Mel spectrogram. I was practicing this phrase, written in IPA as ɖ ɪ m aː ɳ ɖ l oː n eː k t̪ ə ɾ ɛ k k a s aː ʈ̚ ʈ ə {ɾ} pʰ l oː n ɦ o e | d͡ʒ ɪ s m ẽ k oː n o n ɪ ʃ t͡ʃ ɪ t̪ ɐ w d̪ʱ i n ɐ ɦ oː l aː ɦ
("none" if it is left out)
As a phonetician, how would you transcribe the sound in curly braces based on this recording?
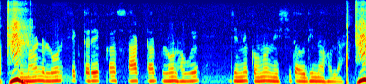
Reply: ɾ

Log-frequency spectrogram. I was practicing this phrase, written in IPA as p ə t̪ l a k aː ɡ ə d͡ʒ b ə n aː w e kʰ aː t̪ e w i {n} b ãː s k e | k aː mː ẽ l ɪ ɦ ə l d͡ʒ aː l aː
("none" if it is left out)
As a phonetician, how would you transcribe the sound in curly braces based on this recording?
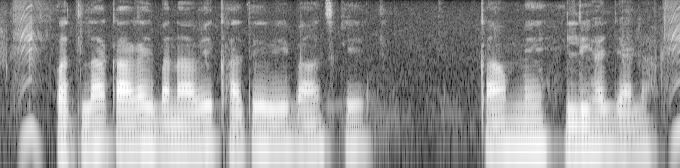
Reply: none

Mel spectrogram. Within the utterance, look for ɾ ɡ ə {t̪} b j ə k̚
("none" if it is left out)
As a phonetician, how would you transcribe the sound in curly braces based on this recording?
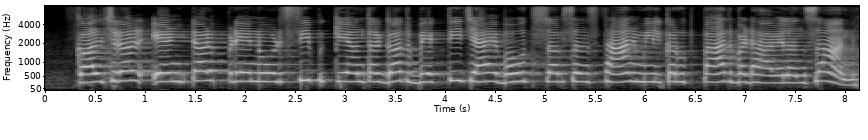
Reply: t̪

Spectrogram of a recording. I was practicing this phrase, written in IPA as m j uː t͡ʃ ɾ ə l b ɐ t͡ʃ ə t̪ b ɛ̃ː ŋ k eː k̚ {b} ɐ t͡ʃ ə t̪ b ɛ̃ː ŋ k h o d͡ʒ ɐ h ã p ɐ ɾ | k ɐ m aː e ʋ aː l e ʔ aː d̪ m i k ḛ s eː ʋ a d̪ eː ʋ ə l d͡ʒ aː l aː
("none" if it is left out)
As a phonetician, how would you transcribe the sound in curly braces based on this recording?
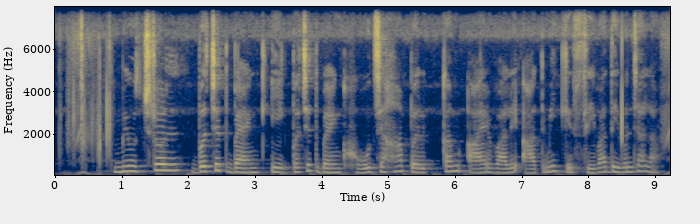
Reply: b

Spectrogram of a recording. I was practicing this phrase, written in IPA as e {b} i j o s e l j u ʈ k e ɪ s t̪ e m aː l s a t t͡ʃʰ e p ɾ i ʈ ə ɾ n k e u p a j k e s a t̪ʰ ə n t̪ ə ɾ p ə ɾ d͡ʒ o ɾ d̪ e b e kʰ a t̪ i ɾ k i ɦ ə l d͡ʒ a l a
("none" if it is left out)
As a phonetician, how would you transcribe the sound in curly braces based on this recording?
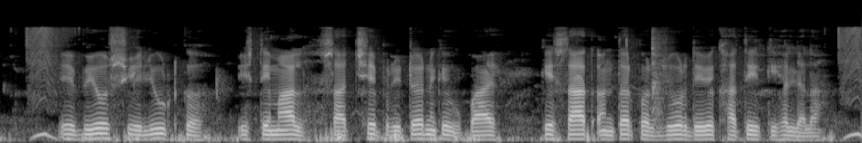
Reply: b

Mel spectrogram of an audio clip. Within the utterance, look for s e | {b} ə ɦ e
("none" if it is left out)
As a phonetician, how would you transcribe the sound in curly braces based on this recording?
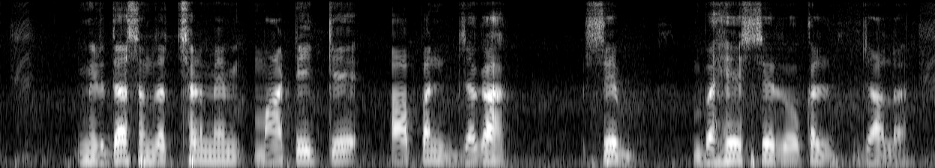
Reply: b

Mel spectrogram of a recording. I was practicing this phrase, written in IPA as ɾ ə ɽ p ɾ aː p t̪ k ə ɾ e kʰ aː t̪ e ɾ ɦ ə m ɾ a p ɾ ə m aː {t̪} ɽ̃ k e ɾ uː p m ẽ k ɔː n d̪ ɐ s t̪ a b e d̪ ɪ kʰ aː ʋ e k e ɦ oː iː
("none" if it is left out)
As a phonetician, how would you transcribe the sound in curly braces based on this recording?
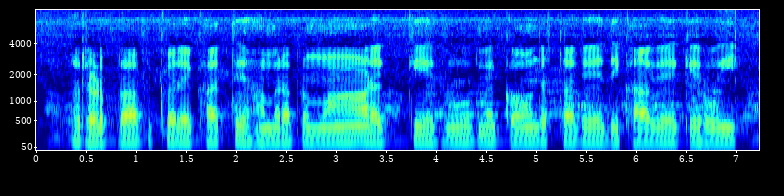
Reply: none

